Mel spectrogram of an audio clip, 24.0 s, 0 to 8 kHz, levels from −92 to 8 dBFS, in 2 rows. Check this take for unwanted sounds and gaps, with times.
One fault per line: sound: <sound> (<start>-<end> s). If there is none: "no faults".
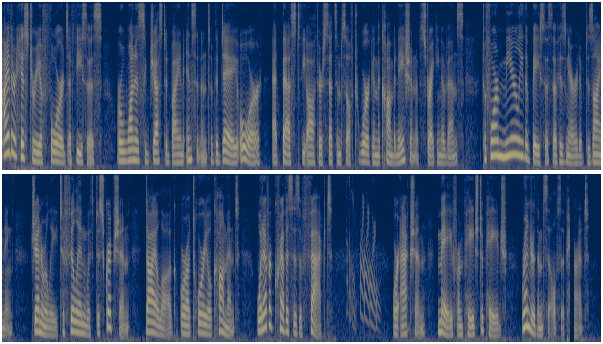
sound: chirp (18.9-19.6 s)
sound: dropout (23.3-23.4 s)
